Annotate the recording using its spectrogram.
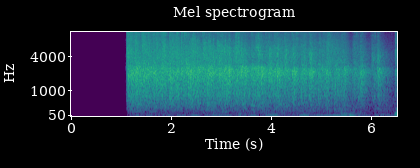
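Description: Audience applauding in a hall: the clapping cuts in abruptly about a second in and thins out near the end.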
